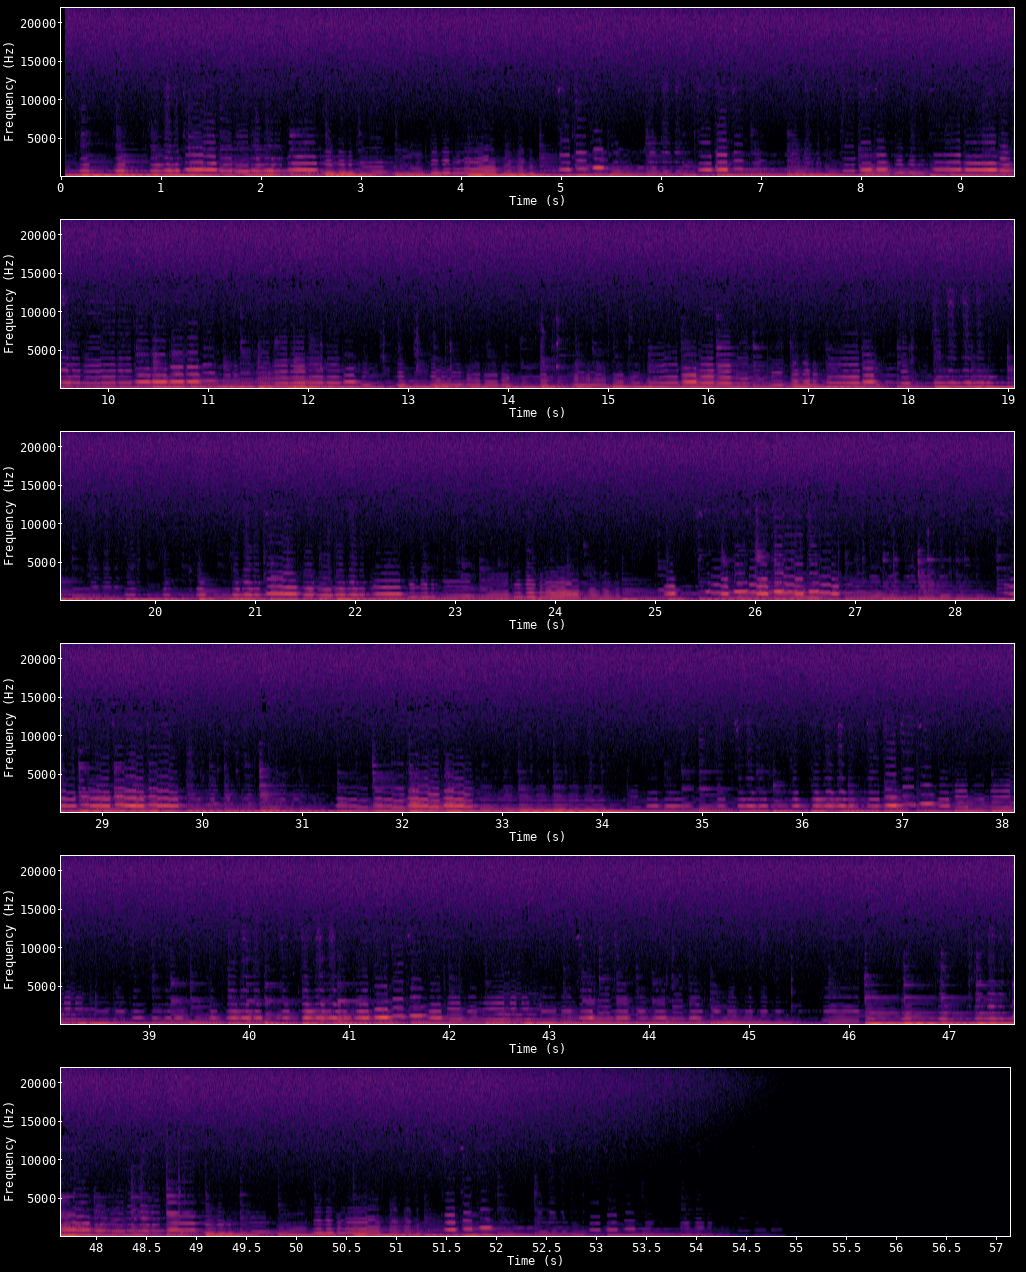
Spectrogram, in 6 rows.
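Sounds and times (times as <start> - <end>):
guitar: 0.0 - 54.8
flute: 0.0 - 55.1.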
